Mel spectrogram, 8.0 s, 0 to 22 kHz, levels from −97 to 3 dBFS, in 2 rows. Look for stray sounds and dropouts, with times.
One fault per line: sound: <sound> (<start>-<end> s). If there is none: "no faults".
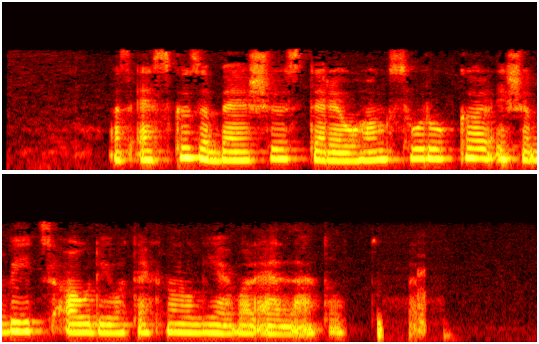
sound: laugh (7.1-7.2 s)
